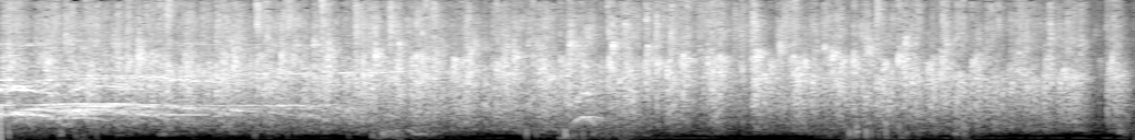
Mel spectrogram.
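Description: Audience applause welcoming comedian Hannah Gadsby at a live Melbourne Comedy Festival show, loud sustained clapping from a large crowd that holds steady and then tapers briefly at the end.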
